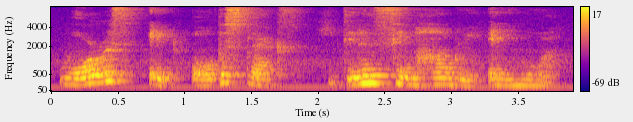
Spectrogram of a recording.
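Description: A woman in her thirties, a preschool teacher reading aloud and talking to young children in a simple, expressive way with questions for them. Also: lowish voice, unhurried. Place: indoor classroom-like room. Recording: roomy echo, distant mic, faint noise.

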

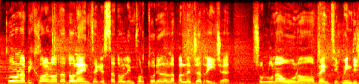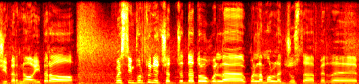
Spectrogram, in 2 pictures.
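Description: A man in his forties, a volleyball coach giving a halting TV interview and repeating words as he goes. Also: high voice. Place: large indoor sports hall. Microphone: handheld reporter mic. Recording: loud busy gym background noise.

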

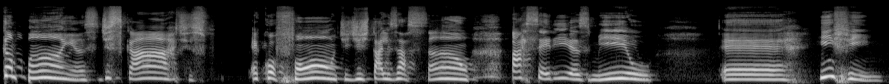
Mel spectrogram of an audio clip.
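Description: High-voiced Brazilian woman giving a lively talk. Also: drawn-out words. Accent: Brazilian Portuguese. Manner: animated, chatty, asks the audience questions. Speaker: conference speaker. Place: large conference room with audience. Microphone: handheld mic. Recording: distant room sound from far camera.

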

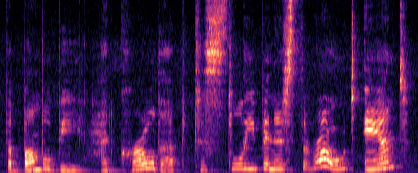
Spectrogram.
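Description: A middle-aged woman reading a children's picture book expressively, with drawn-out, dramatic phrasing. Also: high voice, lively intonation, a little mellow, a little hiss or hum. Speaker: storyteller. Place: outdoors on a paved porch.

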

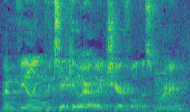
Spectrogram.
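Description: A sarcastic, self-pitying old donkey, as a man reads him on stage, dry and mournful, his pitch rising and falling widely. It sounds recorded from afar in an echoey hall with steady background noise. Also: fairly quick, distant mic, close to an everyday voice. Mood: gloomy. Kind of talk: staged reading of a children's play.

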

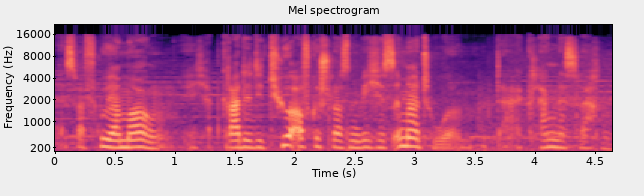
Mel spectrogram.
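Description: A woman's voice: medium pitch, fairly even intonation, quick pace, faint music behind, close to an everyday voice. An actress playing a frightened, indignant young woman in an audio drama, stammering hesitantly at times and speaking emphatically. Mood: uneasy. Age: young adult.

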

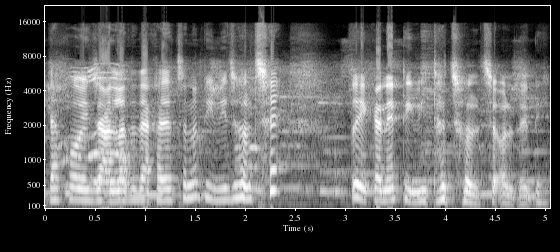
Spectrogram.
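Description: A woman's voice: medium pitch, normal speed, reverberant, music in the background. A woman in her thirties with a West Bengal Bengali accent chats casually to viewers, conversational and mixing in English words. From India. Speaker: home vlogger and mother. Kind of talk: casual vlog chat to viewers. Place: small home rooms and kitchen, indoors. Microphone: phone at arm's length. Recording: clear background noise, handheld phone.

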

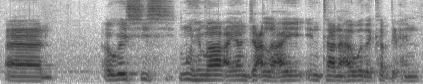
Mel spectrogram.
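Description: A middle-aged man from Somalia hosting a TV studio discussion, speaking haltingly with many fillers and restarts. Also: fairly high pitch, a little mellow. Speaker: TV talk show host. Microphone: lapel mic.

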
